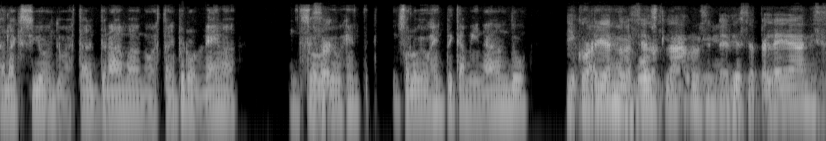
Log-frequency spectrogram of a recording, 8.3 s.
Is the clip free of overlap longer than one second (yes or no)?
no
